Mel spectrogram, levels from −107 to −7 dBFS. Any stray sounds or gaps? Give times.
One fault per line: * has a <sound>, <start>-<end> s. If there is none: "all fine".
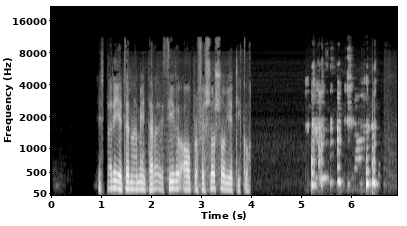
* has a laugh, 5.1-6.6 s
